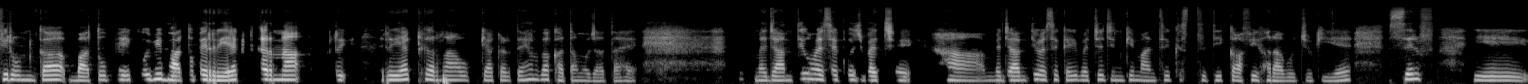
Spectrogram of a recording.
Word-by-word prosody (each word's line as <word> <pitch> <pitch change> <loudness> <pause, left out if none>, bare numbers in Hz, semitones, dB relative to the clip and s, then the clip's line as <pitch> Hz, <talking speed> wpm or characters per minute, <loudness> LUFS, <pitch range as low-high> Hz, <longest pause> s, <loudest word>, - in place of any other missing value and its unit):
फिर 235 -1 +4
उनका 210 0 +3 0.2
बातों 185 +3 +1
पे 210 -1 0
कोई 230 +1 -1
भी 250 +1 +7
बातों 195 +2 +5
पे 225 - +8
रिएक्ट 195 +3 +5
करना, 220 -1 +9 0.4
रि 210 - 0 0.4
रिएक्ट 215 +2 +4
करना, 205 -3 +1
वो 195 -3 -8
क्या 195 -1 -1
करते 190 0 -6
हैं, 210 - -1
उनका 225 -1 -1
ख़त्म 175 0 -8
हो 170 - -9
जाता 160 0 -9
है। 165 0 -11 1.2
मैं 185 0 -3
जानती 195 +6 0
हूँ 245 -2 +1
ऐसे 220 0 +1
कुछ 210 -3 -5
बच्चे 190 -1 0 0.4
हाँ, 185 -4 -2
मैं 195 +2 -7
जानती 195 +3 0
हूँ - - +1
ऐसे 215 +2 -4
कई 200 +1 -3
बच्चे 200 +2 -4
जिनकी 195 +1 -7
मानसिक 185 +3 -8
स्थिति 195 -1 -10
काफ़ी 195 +2 -3
ख़राब 170 -3 -4
हो 165 - -9
चुकी 165 0 -10
है, 185 +4 -2 0.4
सिर्फ़ 245 0 0 0.4
ये 185 -3 -1
195 Hz, 175 wpm, -22 LUFS, 185-215 Hz, 1.2 s, करना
